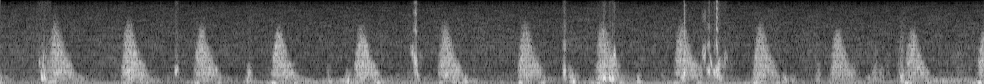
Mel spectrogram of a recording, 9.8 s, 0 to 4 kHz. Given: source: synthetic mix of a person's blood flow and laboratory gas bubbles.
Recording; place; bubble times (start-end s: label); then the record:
Doppler ultrasound of blood flow; subclavian vein
0.36-0.52 s: bubbles
1.74-1.80 s: bubbles
4.10-4.22 s: bubbles
5.62-5.69 s: bubbles
5.96-6.19 s: bubbles
6.82-7.29 s: bubbles
From the record:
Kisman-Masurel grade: 123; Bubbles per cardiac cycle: 1 to 2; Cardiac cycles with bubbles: 10 to 50%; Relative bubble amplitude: loud (0.450 to 0.775); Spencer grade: 2 (many but less than half of the cardiac periods contain bubble signals, singularly or in groups); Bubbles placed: anywhere in the cardiac cycle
